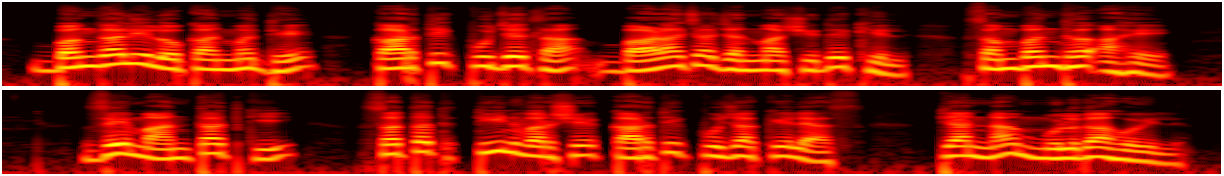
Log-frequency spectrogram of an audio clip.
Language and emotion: Marathi, neutral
